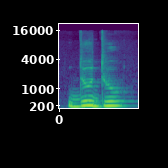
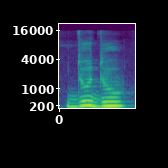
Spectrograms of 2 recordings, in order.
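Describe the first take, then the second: Both takes have the same delivery.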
